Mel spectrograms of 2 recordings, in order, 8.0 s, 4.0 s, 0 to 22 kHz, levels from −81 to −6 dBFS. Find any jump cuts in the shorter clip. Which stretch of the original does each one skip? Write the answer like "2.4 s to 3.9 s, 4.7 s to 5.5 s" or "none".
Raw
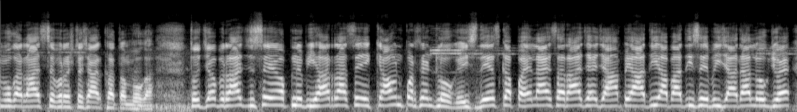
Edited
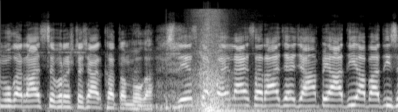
1.7 s to 4.7 s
